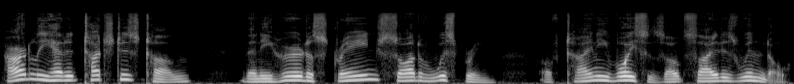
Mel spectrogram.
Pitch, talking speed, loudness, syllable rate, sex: 160 Hz, 150 wpm, -18 LUFS, 4.5 syllables/s, male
